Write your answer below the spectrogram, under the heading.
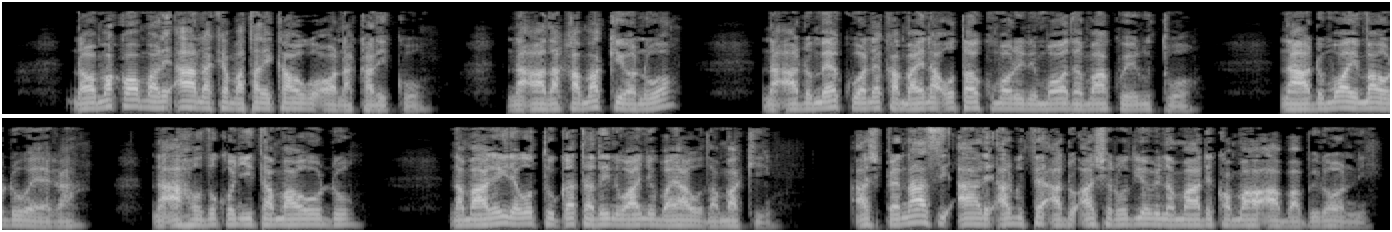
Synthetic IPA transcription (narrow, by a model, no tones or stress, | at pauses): naɔmakɔɔmaɾeʔaːnakɛmataɾekaoɣoʔɔnakaɾeko | naʔaðakamakeɔnoɔ | na̰ʔandomɛkuɔnɛkamaenaʔotaokumaoɾenemɔðɛmakweɾutwɔ | naːndomɔemaodowɛɣa | na̰ːɦoðokoɲitamaodo | namaɣeiɾɛɣotuːɡataðeinewaɲombajaɣoðamaki | a̰spɛnasiʔaɾeʔaɾutɛʔandoʔaʃɔɾoðiɔminamaːdekɔmaɔ̰ʔababiɾɔni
